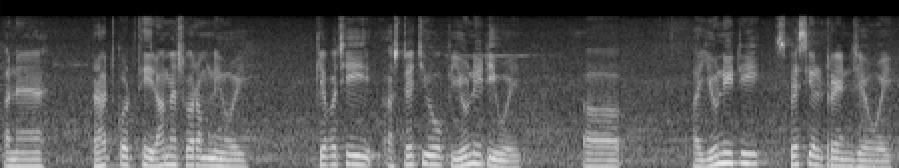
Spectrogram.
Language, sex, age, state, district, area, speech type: Gujarati, male, 18-30, Gujarat, Rajkot, rural, spontaneous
